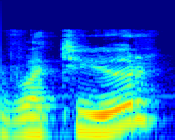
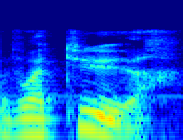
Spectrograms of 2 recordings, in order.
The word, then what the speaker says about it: voiture: Just pronounce it at the end, voiture, with your throat and not up here. So it's not voiture, but voiture.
